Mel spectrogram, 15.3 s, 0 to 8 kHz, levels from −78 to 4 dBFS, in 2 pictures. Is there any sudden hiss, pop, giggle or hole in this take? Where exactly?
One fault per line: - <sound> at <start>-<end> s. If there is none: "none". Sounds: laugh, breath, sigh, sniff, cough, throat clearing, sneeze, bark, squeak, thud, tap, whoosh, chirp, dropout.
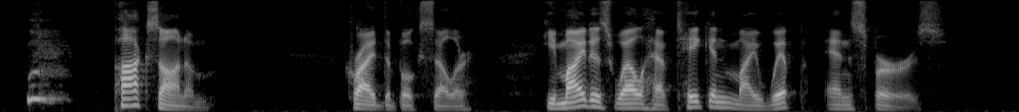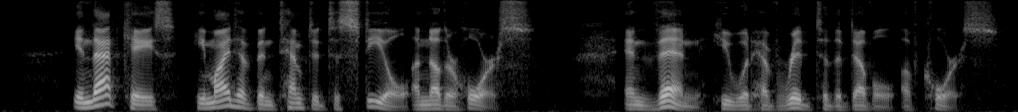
- laugh at 0.2-0.6 s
